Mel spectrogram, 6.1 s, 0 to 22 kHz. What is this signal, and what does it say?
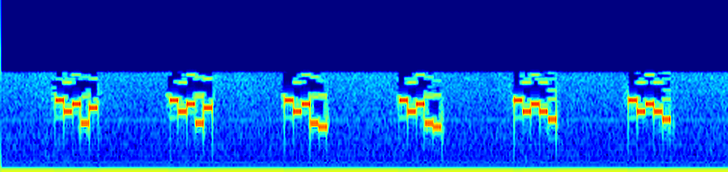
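Five-tone selective call (ZVEI), heard as quick runs of five tones, tones of about 70 ms. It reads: 85726 85726 85721 85721 85753 85753
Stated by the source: ZVEI five-tone selective call received with an SDR.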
